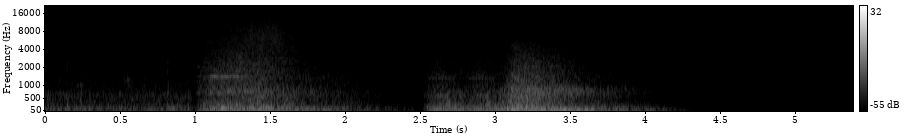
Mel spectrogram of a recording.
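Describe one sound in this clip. A soft whoosh sounds as a game menu opens.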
